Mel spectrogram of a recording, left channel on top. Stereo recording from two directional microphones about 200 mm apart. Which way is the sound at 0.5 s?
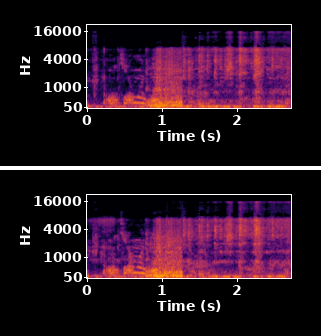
Centre (ahead or behind).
